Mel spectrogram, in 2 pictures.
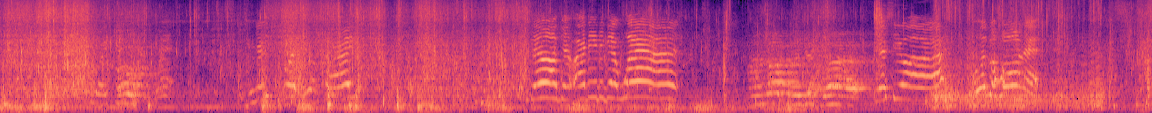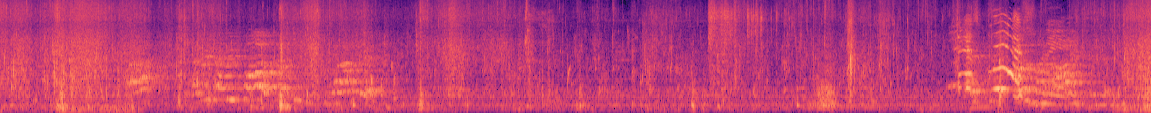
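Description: Pool water splashing and sloshing as a child runs and stumbles inside a clear inflatable water-walking ball on the surface. Children's voices call out several times over it.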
